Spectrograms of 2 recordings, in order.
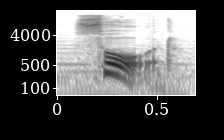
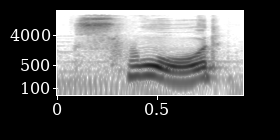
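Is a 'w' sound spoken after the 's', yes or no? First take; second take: no; yes. First: No 'w' sound is heard after the 's'. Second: A 'w' sound is heard after the 's'. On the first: The speaker calls it right. "it's sword" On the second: The speaker calls it wrong. "the W is silent, so it's not sword"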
